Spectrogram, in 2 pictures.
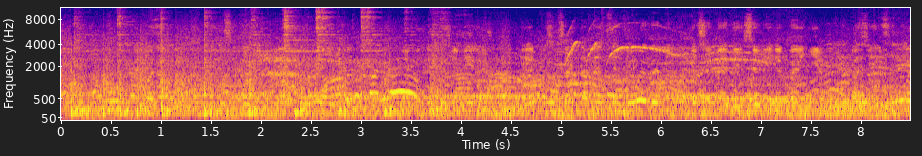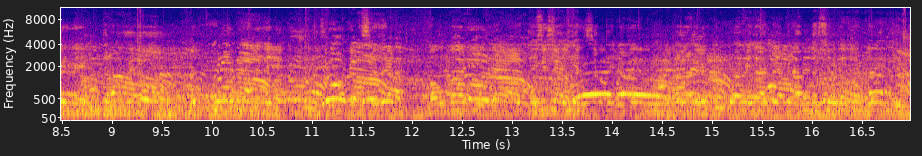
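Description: Men shout across an outdoor playing field.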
